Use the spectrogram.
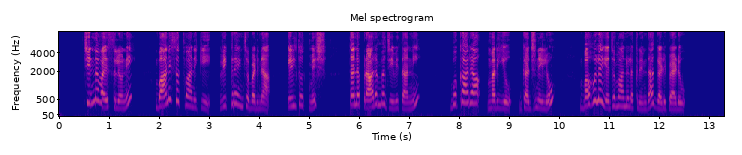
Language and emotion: Telugu, neutral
